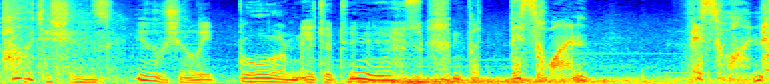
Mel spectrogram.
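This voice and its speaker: In a playful put-on character voice, a man speaks very slowly in a fairly low pitch with long, frequent pauses and very even loudness against clear background noise. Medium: video game. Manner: playful, giggling, insinuating.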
